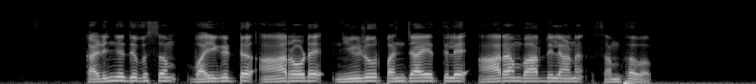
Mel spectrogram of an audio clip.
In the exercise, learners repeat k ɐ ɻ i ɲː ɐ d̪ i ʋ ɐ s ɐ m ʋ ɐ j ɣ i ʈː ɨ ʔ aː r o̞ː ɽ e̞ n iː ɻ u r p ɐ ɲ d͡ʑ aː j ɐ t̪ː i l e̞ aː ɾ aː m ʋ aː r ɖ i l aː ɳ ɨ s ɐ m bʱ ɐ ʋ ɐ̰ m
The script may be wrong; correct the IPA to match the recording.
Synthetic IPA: k ɐ ɻ i ɲː ɐ d̪ i ʋ ɐ s ɐ m ʋ ɐ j ɣ i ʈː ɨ ʔ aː r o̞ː ɽ e̞ n iː ɻ uː r p ɐ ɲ d͡ʑ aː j ɐ t̪ː i l e̞ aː ɾ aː m ʋ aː r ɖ i l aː ɳ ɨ s ɐ m bʱ ɐ ʋ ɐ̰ m

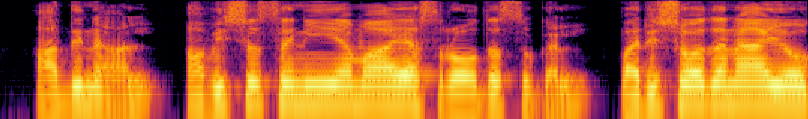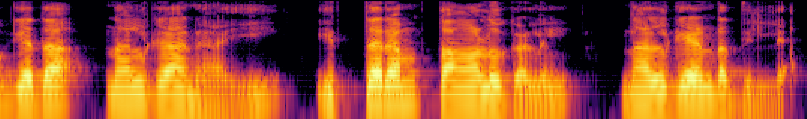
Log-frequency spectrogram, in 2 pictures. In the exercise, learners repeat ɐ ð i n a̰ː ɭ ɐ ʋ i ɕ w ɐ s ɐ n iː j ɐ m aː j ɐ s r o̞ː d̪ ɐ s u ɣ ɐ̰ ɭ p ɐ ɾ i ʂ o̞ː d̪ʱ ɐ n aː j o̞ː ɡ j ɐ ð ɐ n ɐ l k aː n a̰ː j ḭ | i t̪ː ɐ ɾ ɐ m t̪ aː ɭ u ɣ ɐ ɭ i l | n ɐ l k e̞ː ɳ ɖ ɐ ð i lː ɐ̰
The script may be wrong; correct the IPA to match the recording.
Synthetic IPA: ɐ ð i n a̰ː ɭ ɐ ʋ i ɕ w ɐ s ɐ n iː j ɐ m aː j ɐ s r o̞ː d̪ ɐ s u ɣ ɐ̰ ɭ p ɐ ɾ i ɕ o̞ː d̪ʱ ɐ n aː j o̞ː ɡ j ɐ ð ɐ n ɐ l k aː n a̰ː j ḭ | i t̪ː ɐ ɾ ɐ m t̪ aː ɭ u ɣ ɐ ɭ i l | n ɐ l k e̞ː ɳ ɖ ɐ ð i lː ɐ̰

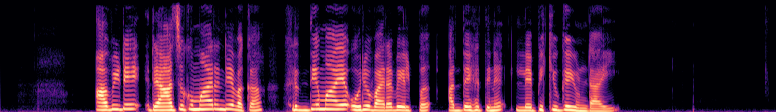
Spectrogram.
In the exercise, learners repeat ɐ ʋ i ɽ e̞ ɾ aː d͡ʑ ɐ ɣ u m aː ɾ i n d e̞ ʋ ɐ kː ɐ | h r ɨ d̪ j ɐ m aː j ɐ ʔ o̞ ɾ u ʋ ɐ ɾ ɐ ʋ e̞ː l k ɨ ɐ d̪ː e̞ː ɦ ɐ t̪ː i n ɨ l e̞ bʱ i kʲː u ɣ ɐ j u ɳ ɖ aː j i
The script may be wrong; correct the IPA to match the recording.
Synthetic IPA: ɐ ʋ i ɽ e̞ ɾ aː d͡ʑ ɐ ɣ u m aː ɾ i n d e̞ ʋ ɐ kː ɐ | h r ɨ d̪ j ɐ m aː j ɐ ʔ o̞ ɾ u ʋ ɐ ɾ ɐ ʋ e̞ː l p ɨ ɐ d̪ː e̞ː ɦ ɐ t̪ː i n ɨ l e̞ bʱ i kʲː u ɣ ɐ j u ɳ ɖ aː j i

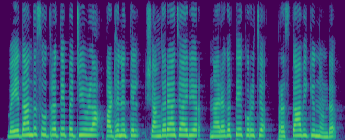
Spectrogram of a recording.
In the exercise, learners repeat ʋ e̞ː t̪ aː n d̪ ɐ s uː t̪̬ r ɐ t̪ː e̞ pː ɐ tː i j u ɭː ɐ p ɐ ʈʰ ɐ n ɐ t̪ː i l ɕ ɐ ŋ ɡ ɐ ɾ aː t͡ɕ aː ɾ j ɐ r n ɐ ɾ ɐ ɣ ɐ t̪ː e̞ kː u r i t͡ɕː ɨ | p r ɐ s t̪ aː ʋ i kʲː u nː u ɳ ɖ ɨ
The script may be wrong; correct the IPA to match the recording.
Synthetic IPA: ʋ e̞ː d̪ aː n d̪ ɐ s uː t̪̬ r ɐ t̪ː e̞ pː ɐ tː i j u ɭː ɐ p ɐ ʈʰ ɐ n ɐ t̪ː i l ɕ ɐ ŋ ɡ ɐ ɾ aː t͡ɕ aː ɾ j ɐ r n ɐ ɾ ɐ ɣ ɐ t̪ː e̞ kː u r i t͡ɕː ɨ | p r ɐ s t̪ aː ʋ i kʲː u nː u ɳ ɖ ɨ

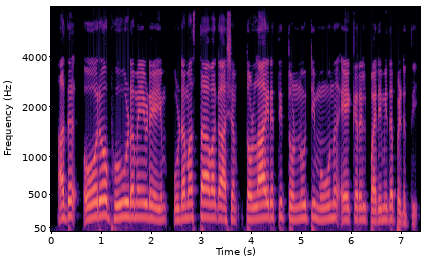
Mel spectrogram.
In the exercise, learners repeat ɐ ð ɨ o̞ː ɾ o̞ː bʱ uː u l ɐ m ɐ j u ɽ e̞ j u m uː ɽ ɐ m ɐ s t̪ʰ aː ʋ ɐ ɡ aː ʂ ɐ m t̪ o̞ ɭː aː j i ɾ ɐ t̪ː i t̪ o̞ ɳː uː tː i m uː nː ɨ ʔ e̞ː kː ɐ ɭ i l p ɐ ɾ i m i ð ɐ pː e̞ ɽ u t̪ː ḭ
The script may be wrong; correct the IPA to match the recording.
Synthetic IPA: ɐ ð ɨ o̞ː ɾ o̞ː bʱ uː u ɽ ɐ m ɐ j u ɽ e̞ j u m u ɽ ɐ m ɐ s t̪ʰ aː ʋ ɐ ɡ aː ɕ ɐ m t̪ o̞ ɭː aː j i ɾ ɐ t̪ː i t̪ o̞ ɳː uː tː i m uː nː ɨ ʔ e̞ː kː ɐ r i l p ɐ ɾ i m i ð ɐ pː e̞ ɽ u t̪ː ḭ

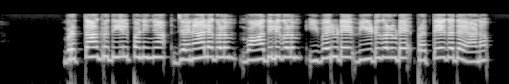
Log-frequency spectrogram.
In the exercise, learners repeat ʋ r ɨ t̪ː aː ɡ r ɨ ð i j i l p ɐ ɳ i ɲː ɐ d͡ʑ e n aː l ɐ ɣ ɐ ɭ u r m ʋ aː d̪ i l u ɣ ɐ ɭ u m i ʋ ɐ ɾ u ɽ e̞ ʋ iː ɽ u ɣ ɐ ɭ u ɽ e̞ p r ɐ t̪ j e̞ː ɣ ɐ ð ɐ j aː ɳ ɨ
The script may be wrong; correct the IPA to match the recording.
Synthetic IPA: ʋ r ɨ t̪ː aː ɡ r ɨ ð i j i l p ɐ ɳ i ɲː ɐ d͡ʑ e n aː l ɐ ɣ ɐ ɭ u m ʋ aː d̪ i l u ɣ ɐ ɭ u m i ʋ ɐ ɾ u ɽ e̞ ʋ iː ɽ u ɣ ɐ ɭ u ɽ e̞ p r ɐ t̪ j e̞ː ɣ ɐ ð ɐ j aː ɳ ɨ

